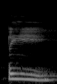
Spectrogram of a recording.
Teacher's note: Kemudian qi tetap tebal ya, qi ini juga isti'la tapi tidak itbaq. qi tetap tebal tapi tidak setebal ketika fathah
